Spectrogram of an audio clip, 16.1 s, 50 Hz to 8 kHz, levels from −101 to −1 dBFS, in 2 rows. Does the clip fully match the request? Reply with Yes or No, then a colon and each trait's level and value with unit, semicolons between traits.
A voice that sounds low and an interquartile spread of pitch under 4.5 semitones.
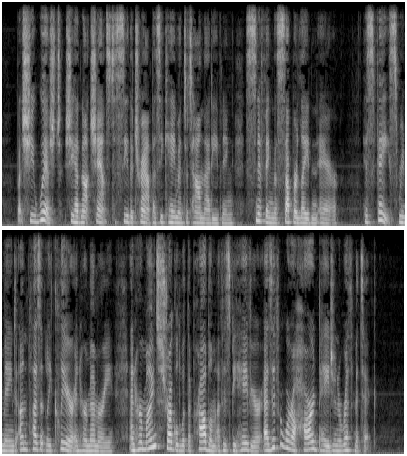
No: high, 195 Hz; average, 4.0 semitones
